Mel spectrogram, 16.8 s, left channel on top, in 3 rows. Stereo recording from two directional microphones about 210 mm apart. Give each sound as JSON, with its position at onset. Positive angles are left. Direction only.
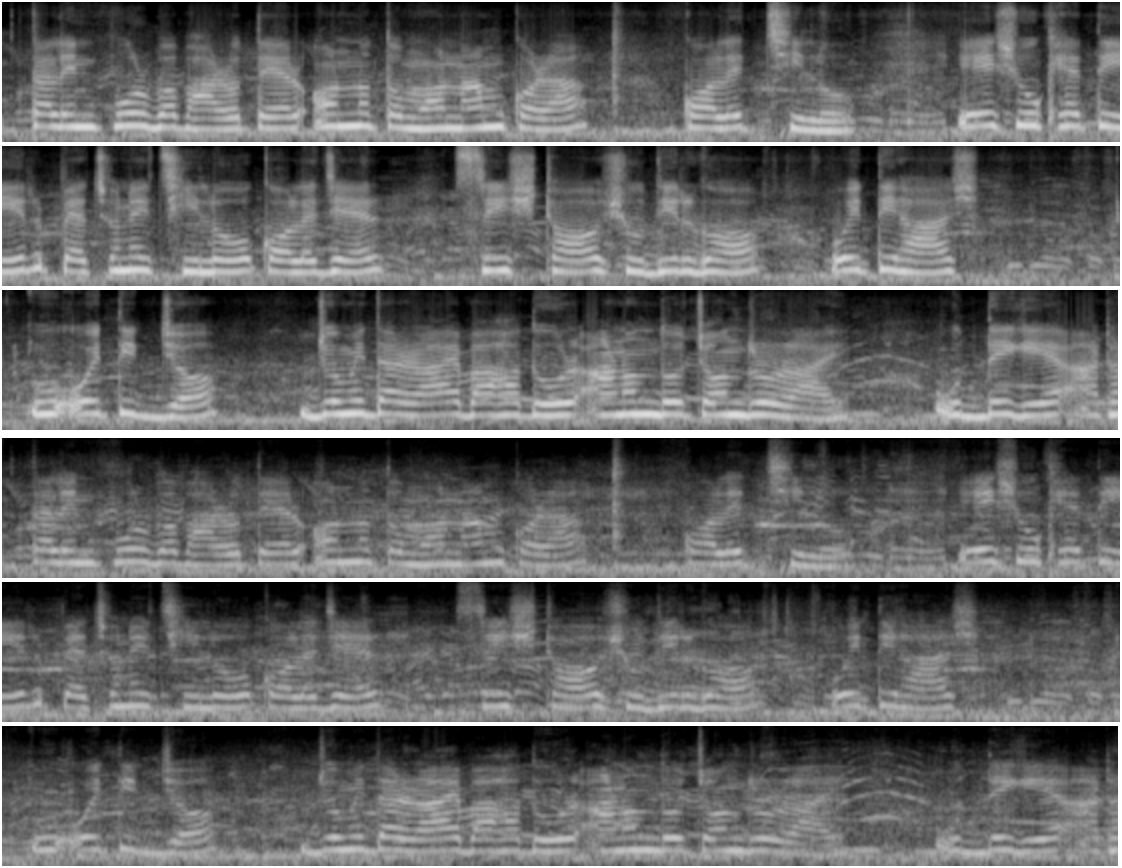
{"t": 0.1, "sound": "speech", "side_deg": 50}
